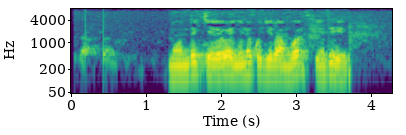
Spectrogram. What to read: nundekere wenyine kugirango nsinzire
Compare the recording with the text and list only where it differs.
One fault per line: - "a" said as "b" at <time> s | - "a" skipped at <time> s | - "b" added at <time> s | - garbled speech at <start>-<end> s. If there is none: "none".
none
